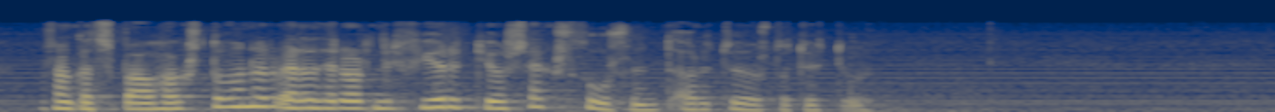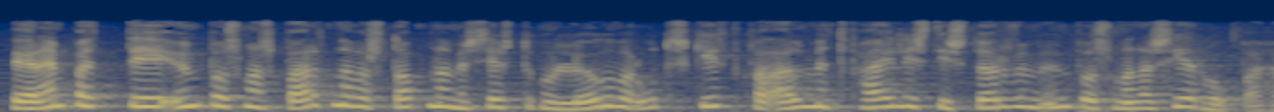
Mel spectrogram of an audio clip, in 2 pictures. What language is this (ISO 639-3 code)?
isl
